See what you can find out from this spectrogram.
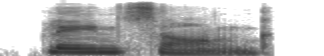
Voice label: "plainsong", Indian; Dictionary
